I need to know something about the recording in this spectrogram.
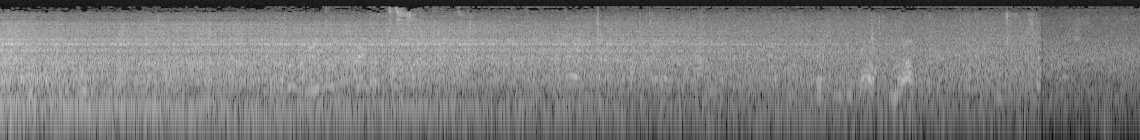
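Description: An electric locomotive rumbles along the rails and slowly fades into the distance.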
